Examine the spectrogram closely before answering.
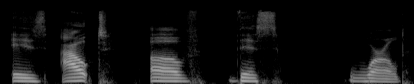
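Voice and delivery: slow, drawn-out oh my God; slow reverent exclaim. Real, not acted. Telling viewers about pregnancy sex, slow. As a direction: savour each word, very slowly.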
